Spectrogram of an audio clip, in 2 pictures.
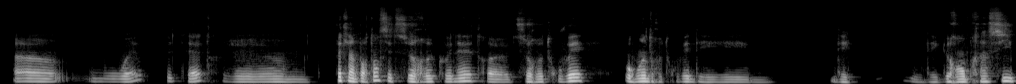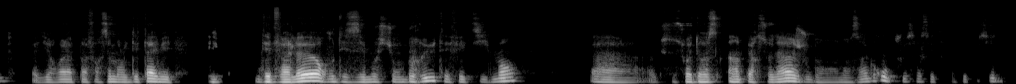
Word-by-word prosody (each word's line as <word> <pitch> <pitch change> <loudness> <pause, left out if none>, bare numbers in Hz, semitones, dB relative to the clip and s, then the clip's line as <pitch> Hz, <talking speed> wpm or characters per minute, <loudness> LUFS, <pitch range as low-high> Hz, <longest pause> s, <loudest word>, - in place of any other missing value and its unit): Heu, 140 -2 -1 0.3
ouais, 130 +4 -6 0.2
peut-être 150 0 -4
je 125 -2 -17
hem, 125 -1 -5
en 115 +1 -27
fait 175 0 +4
l'important 150 +6 +5
c'est 165 -5 -3
de 145 - -17
se 140 - -3
reconnaître, 135 +4 0
heu, 115 -1 -1
de 115 - -20
se 120 +3 -3
retrouver, 130 +6 +2 0.4
au 140 - +3
moins 140 +1 +7
de 130 - -1
retrouver 125 +1 -6
des, 110 -2 -9
hem, 105 0 -18 0.6
des 115 0 -10 0.4
des 110 -7 -16
grands 125 +2 +2
principes. 140 +5 -2 0.2
C'est-à-dire, 105 +1 -11
voilà, 115 0 -3
pas 115 0 -9
forcément 115 +2 -6
le 110 - -5
détail, 125 +3 +3
mais 115 -2 -2 0.4
des 115 0 -10 0.3
des 125 0 +3
valeurs 125 +6 +9
ou - - -3
des 115 -2 -9
émotions 120 +1 -6
brutes 135 +7 -1
effectivement, 120 +7 -4 0.7
heu, 125 - -9 0.6
que - - -19
ce 110 - -20
soit 120 +2 -2
dans 115 -1 +1 0.2
un 120 -2 0
personnage 120 +3 +1
ou 115 - -13
dans 105 -1 -15
dans 105 +2 -13
un 130 - -5
groupe, 160 +4 -5
oui 130 - -15
ça, 130 0 -19
c'est 120 -1 -19
tout - - -38
à - - -32
fait - - -21
possible. 145 -2 -17
125 Hz, 175 wpm, -23 LUFS, 115-140 Hz, 0.7 s, valeurs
